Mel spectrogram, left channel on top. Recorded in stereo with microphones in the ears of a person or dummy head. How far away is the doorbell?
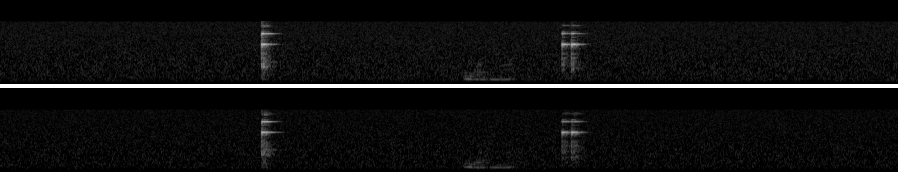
No doorbell in this recording.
